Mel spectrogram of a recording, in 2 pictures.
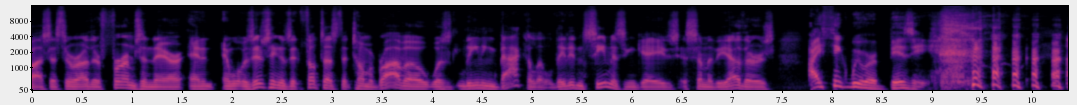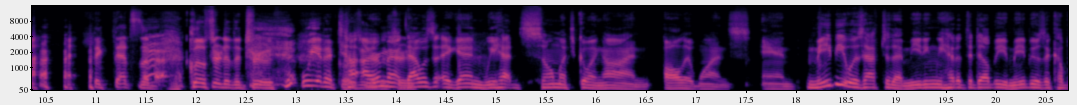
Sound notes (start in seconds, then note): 9.0 laughs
